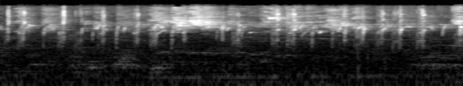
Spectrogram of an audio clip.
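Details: Lovebird fed by its older sibling from the same parents, with a dense patter of high ticking chirps and a rushing, hissy burst midway, low hum faint beneath.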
